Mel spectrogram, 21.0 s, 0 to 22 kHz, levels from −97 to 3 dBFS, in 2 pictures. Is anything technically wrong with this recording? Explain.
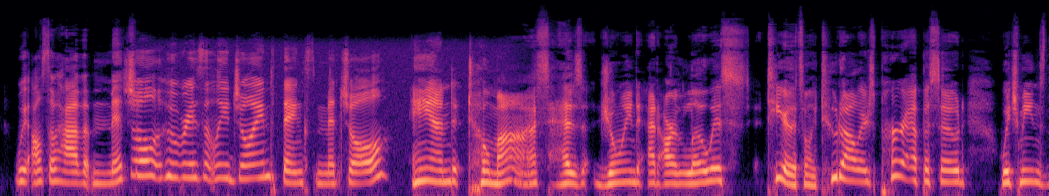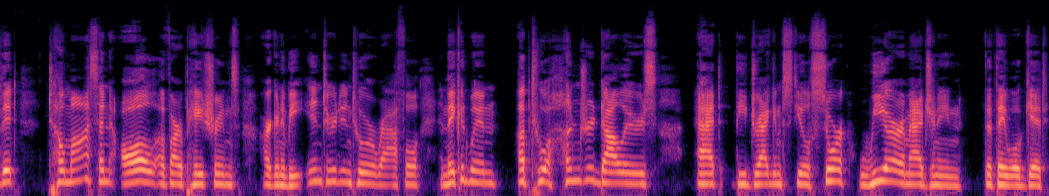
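Yes. From 1.20 s to 5.39 s, between "also have" and "has joined at our", the speech picks up a soft hiss, roughly 35 dB down, with no jump in level. This is digital radio blending to analogue: the receiver lost the digital stream and cross-faded over 367 ms to the station's FM broadcast, whose noise floor is what you hear, then faded back.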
